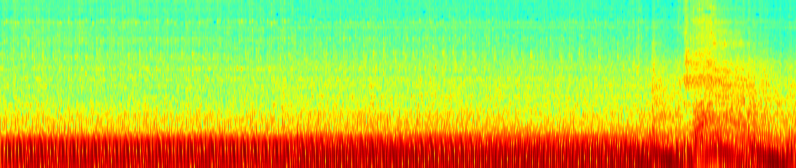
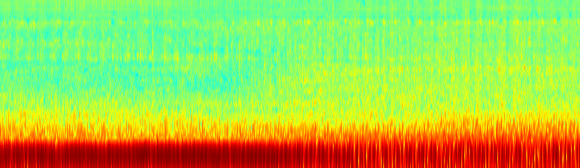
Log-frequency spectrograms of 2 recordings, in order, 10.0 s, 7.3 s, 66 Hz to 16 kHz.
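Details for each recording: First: 1979 Corvette C3 small-block V8 with a newly installed Holley Street Demon 625 CFM carburetor, warming up, idle unadjusted and dead on: steady low even idle with a smooth rise and fall when revved, starting quickly and running smoothly; normal idle and revving. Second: 1979 Corvette C3 just fitted with a Holley Street Demon 625 CFM carburetor: deep V8 idle with a fast, uneven puffing tick; exhaust leak where the manifolds meet the side pipes, needs a new pipe.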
